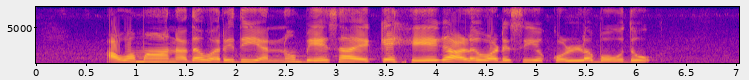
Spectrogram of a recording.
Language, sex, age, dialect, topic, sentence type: Kannada, female, 31-35, Central, agriculture, question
